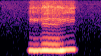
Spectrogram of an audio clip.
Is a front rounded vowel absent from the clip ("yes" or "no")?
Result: yes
